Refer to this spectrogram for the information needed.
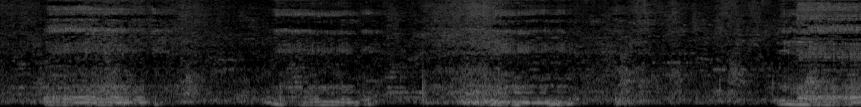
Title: Funniest Beagle Snoring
